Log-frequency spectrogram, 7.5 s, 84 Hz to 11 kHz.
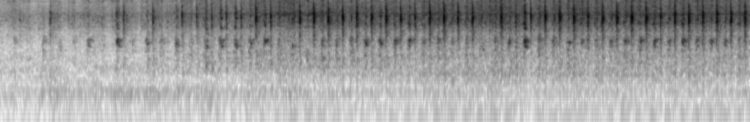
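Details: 1981 Chevy C10 truck engine running with a sharp, steady knock about 3.5 per second from the bottom end; owner suspects a spun bearing, not confirmed.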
